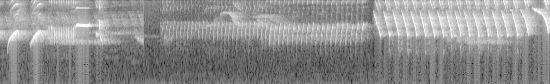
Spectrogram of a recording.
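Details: Canary lure song to make other canaries sing: a few loud curved chirps, a quieter buzzy sustained phrase, then a bright fast trill of evenly repeated notes.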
